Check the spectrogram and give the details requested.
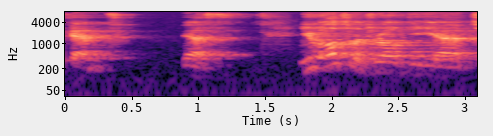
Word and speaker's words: Ghent: Ghent, it's Ghent.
